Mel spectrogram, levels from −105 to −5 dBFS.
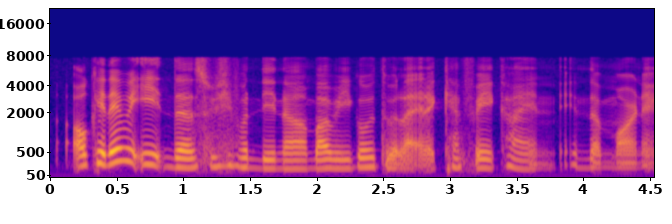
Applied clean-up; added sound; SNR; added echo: none; none; none; none.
